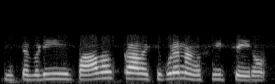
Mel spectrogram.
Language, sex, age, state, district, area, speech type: Tamil, female, 18-30, Tamil Nadu, Nagapattinam, urban, conversation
